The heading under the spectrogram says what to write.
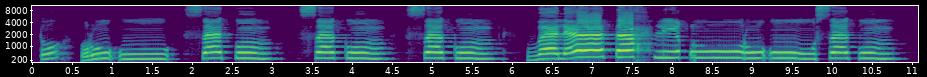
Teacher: را کو موٹا رکھیں گے، جلد ادا کریں گے، اور او میں کھینچیں گے کیونکہ واو ساکن سے پہلے پیش ہے، واو مدہ ہو رہا، تو رؤوسکم، سکم، سکم، وَلَا تَحْلِقُوا رُؤُوسَكُمْ۔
